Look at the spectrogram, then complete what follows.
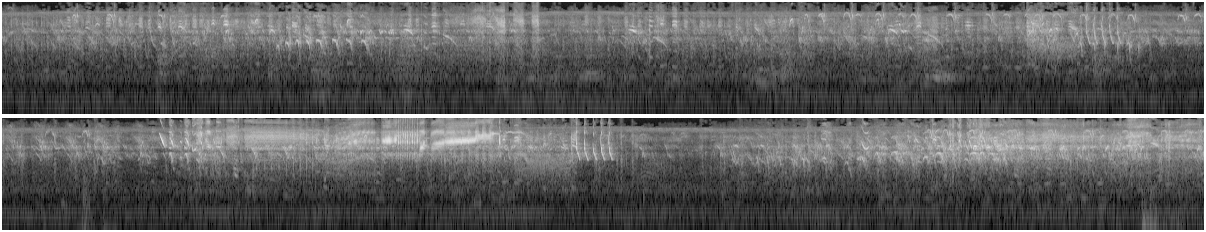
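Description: Weaver birds chattering: many overlapping fast trills and buzzy chirps, loudest about two-thirds of the way through.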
